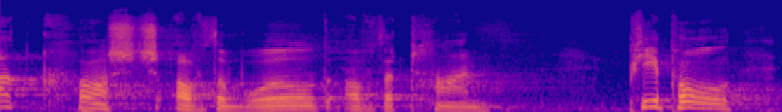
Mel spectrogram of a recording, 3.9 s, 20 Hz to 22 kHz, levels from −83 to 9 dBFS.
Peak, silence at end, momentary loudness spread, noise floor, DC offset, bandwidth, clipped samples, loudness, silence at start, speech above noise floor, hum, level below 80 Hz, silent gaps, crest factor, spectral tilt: -8 dBFS; 0.05 s; 9 LU; -57 dBFS; under 0.1%; 15.5 kHz; under 0.1%; -28 LUFS; 0 s; 30 dB; none; -54 dBFS; none; 20 dB; -4.5 dB/octave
